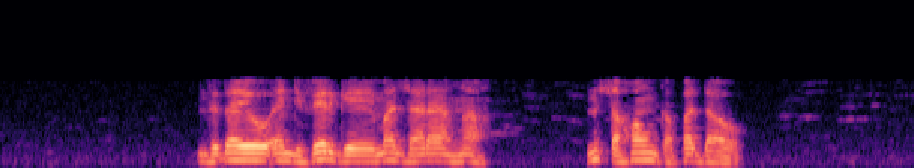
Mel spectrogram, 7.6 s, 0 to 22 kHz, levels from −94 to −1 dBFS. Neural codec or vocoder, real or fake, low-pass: none; real; 3.6 kHz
